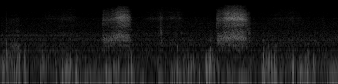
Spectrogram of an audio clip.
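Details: Captive Spix's screech owl playing at a computer, eyeing the mouse cursor; two strong, grating hiss-like screeches roughly two seconds apart, with softer breathy noise and light tapping around them.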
